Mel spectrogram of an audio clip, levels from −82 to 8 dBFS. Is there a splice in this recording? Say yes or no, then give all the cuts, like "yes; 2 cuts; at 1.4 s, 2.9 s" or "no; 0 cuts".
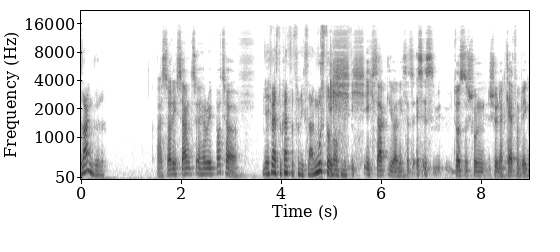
no; 0 cuts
